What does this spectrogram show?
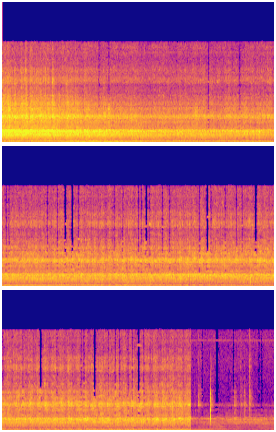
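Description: Drag race car engine running at low speed, heard from inside the cockpit, slowly getting quieter as the car rolls along. It stops abruptly about eleven seconds in, followed by a single brief click.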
